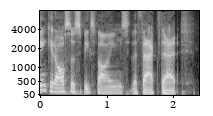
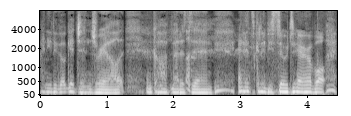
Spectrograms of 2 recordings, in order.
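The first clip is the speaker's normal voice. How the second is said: put-on cartoon character voice. Speaker recalls dreading errands while sick, sounding like Stewie. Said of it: "why are you sounding like Stewie?".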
